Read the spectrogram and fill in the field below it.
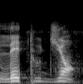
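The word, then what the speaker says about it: étudiant: was a male student you will just remove the e and you don't have to pronounce the T so you will say later John if I say let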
